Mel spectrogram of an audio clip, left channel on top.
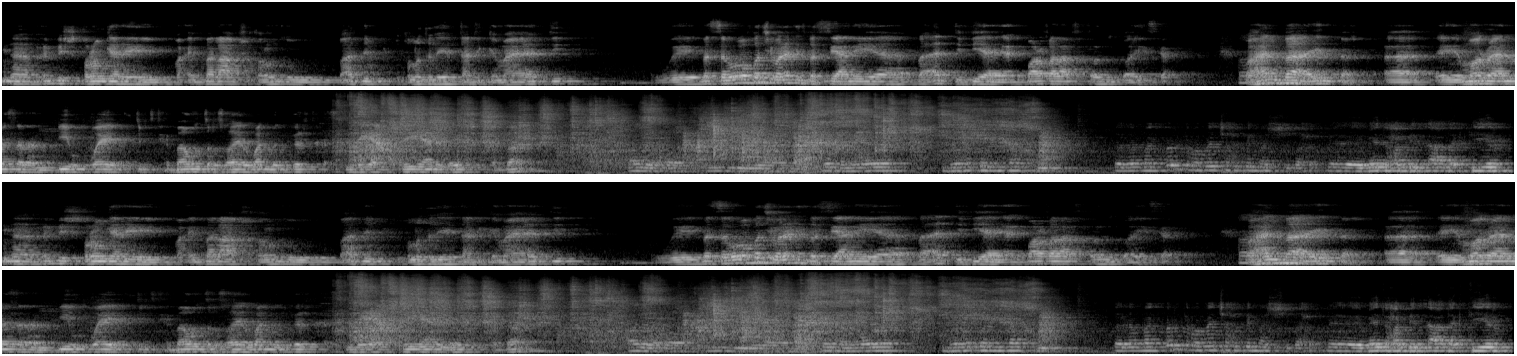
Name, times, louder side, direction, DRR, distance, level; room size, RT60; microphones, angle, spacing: voice 1, 0.0-3.7 4.0-5.6 6.5-11.7 12.2-13.6 13.8-18.2 18.6-20.4, left 1 dB, 65° left, 2 dB, 0.8 m, -26 dB
voice 2, 12.4-12.8 21.4-24.0 24.5-25.7 26.3-30.1, right 1 dB, 25° right, 0 dB, 0.9 m, -30 dB
Tearing, 14.5-28.8, equal, 5° left, 1.5 m, -32 dB
9.1 x 3.4 x 3.1 m, 1.1 s
head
